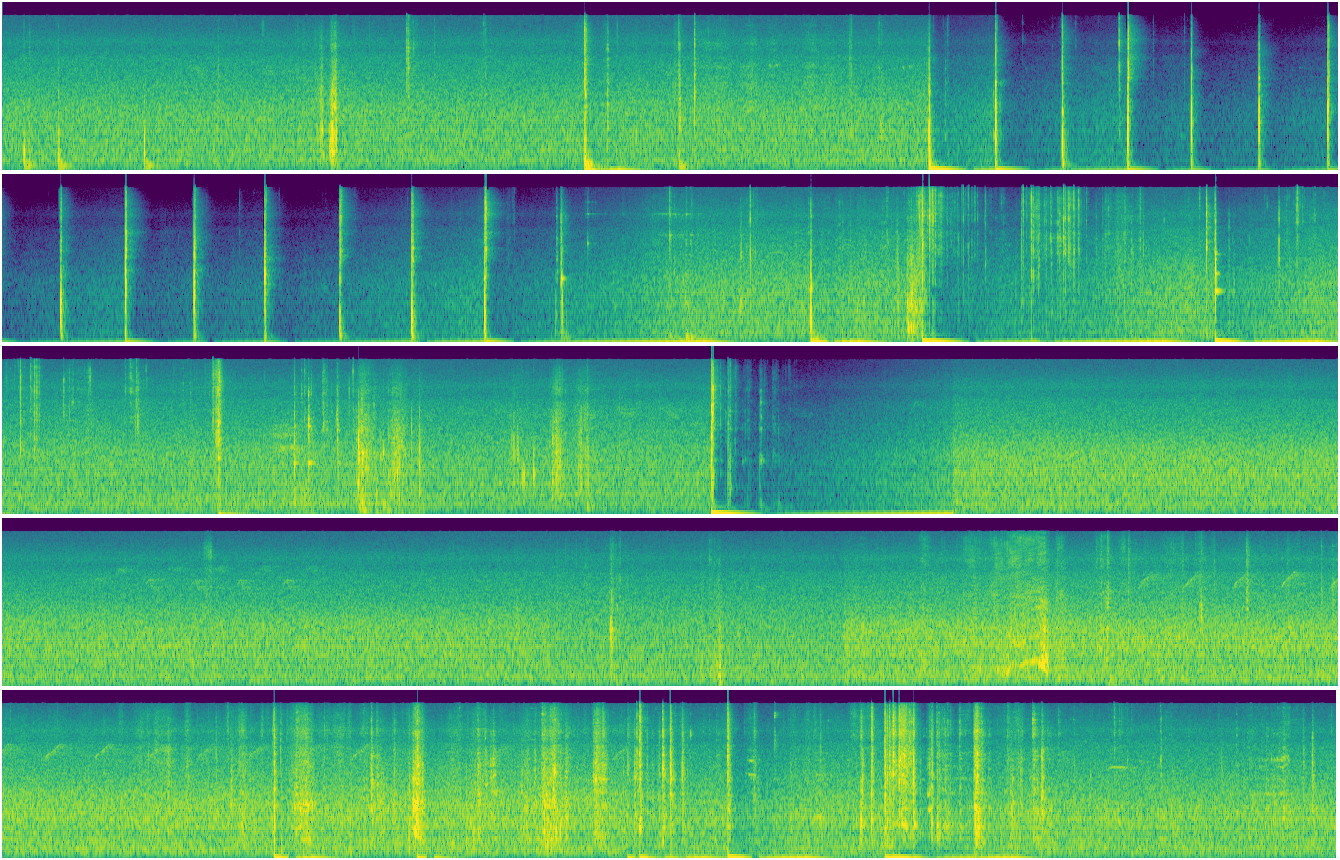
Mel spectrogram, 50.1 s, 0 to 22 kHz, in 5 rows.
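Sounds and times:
hatchet splitting firewood: 4.3 - 5.3, 6.9 - 23.1, 25.3 - 25.9, 41.3 - 48.0
split wood clatter: 15.0 - 23.2, 41.2 - 48.1.

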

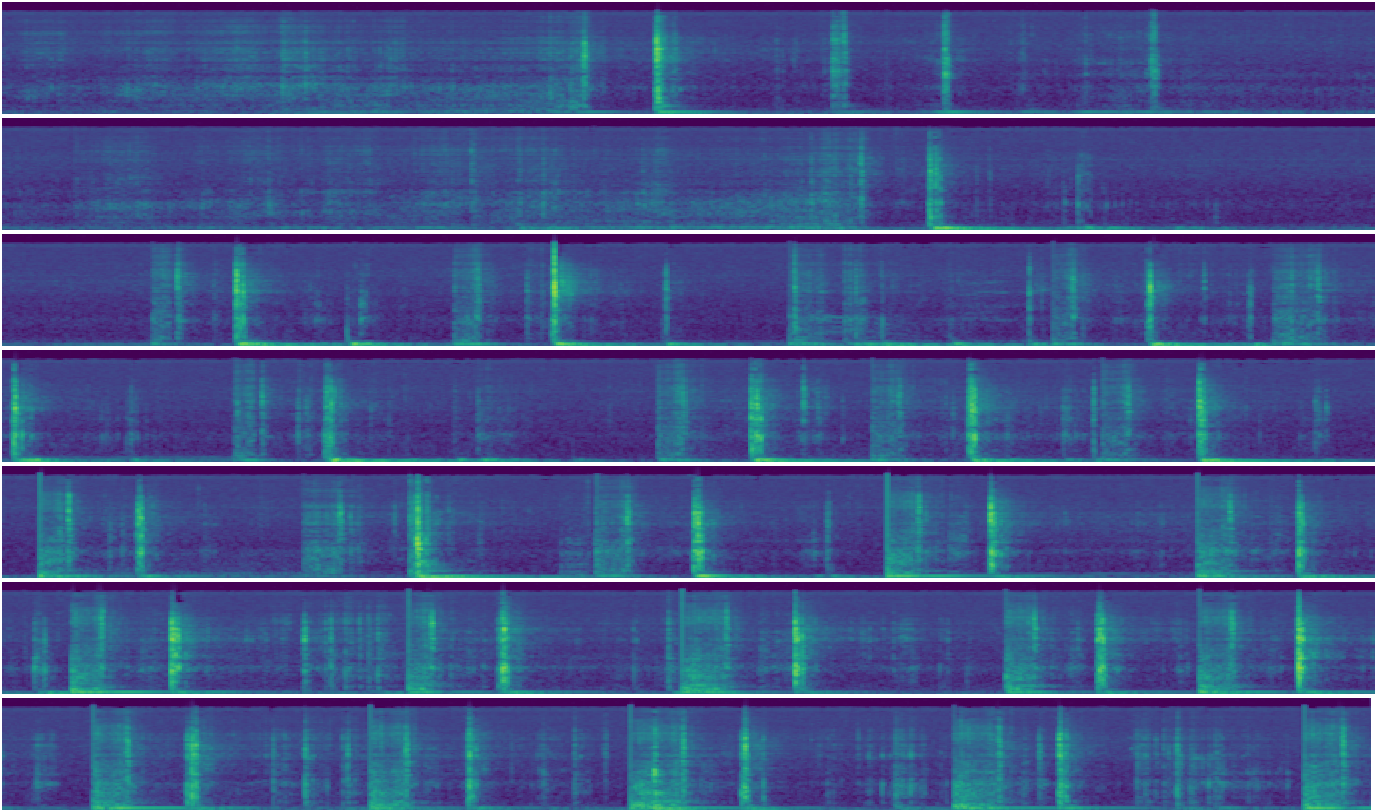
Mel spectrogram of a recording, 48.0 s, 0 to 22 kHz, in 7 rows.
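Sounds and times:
skateboard clacking on concrete: 0.1 - 3.0, 7.2 - 11.3.

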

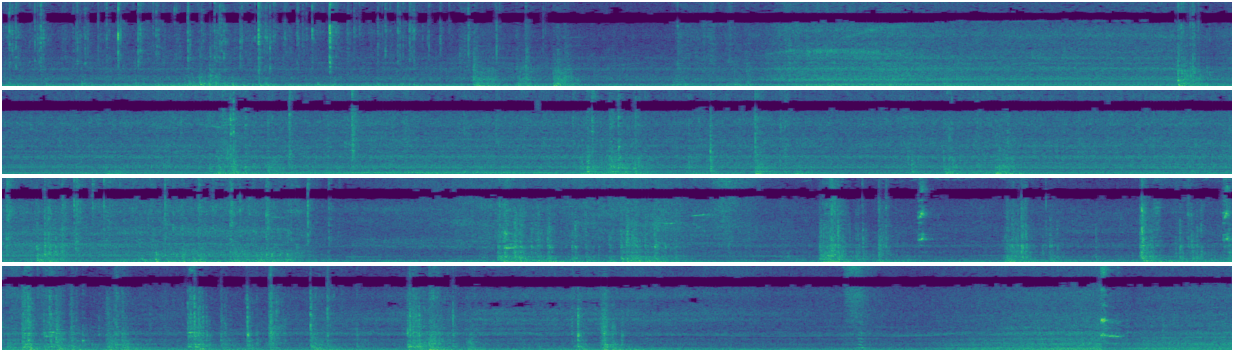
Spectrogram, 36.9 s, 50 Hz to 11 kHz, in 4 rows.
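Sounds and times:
garbage truck arm clanks: 22.1 - 23.8, 24.4 - 32.6.

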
